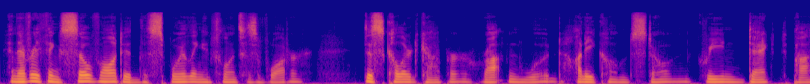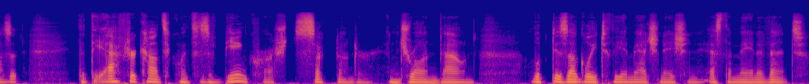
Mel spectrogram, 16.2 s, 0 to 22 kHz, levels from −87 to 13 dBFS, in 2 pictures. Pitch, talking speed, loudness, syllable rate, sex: 115 Hz, 145 wpm, -24 LUFS, 5.3 syllables/s, male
